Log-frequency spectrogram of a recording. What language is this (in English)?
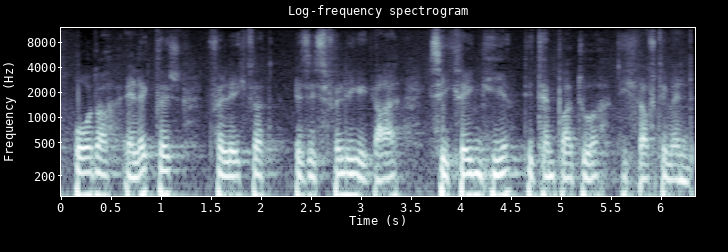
German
